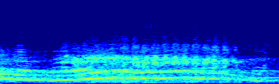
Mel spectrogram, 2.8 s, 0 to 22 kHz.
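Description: A Nissan S13 race car engine at a drag race drones and revs steadily, its rising and falling tone heard from some distance over a wash of background noise.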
